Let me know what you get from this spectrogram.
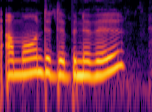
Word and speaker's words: Amande de Beneville: Wie spricht man dein Pferd überhaupt aus? Einfachstens, ist, man sagt Mandy, ist ihr Stallname. Ähm, nun bin ich ja auch kein Franzose, aber die sagen Amande de Beneville.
